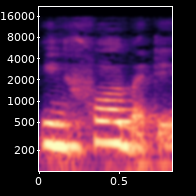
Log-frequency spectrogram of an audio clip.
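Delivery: informative said with its key syllable stressed. Demonstrating word stress in a pronunciation lesson, stress on informative. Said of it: "putting my stress on the specific syllable".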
